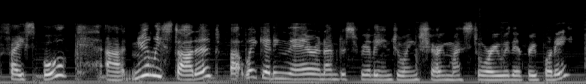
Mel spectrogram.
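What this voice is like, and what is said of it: Speaks with a noticeable accent. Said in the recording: “everyone is going to love listening to your accent”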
